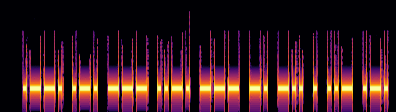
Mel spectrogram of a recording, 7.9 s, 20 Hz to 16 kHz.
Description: Morse code, heard as a keyed tone, about 17 wpm, 800 Hz. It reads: PROFONDEUR
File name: Cours-NR19-16mm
